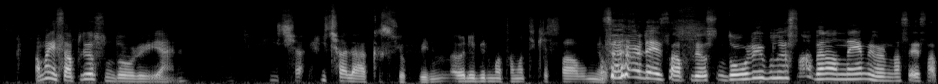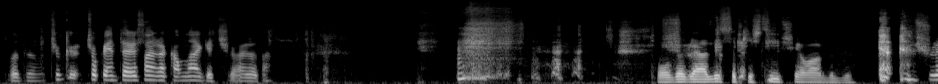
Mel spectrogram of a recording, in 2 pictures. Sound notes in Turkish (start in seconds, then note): 13.9 kahkaha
